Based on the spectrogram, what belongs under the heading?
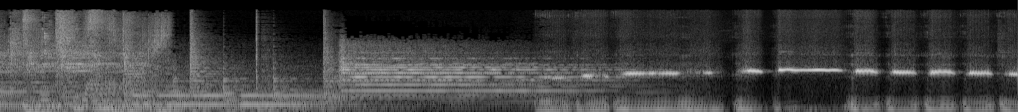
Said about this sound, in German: ich bin die singende Pfeife aus dem Flux FM Team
